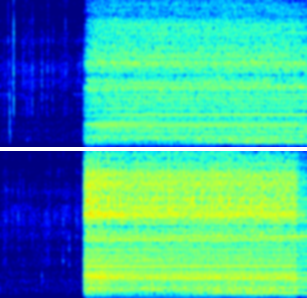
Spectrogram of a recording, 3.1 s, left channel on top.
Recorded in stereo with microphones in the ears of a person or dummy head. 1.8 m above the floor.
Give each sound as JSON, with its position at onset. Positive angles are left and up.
{"t": 0.8, "sound": "a drill", "side_deg": -55, "distance_m": 0.5}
